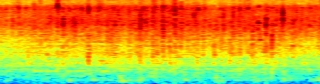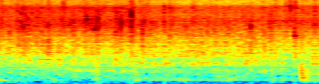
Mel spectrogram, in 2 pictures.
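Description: Okra sizzling steadily as it shallow-fries in oil in a nonstick wok, lightly golden, while a silicone spatula stirs and scoops pieces out with small scraping ticks.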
